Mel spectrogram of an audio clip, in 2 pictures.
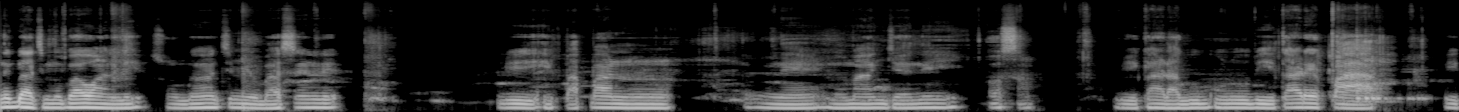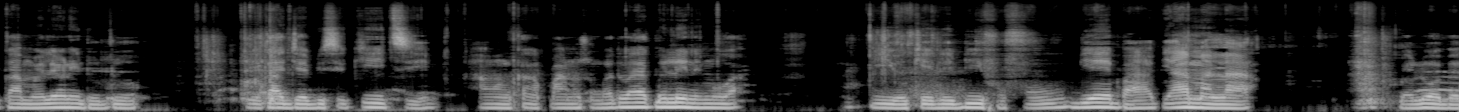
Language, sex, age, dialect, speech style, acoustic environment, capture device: Yoruba, male, 25-34, Nigeria - Ibadan, happy; anxious; nervous; excited, people talking; construction; traffic; music, desktop / Linux / Chrome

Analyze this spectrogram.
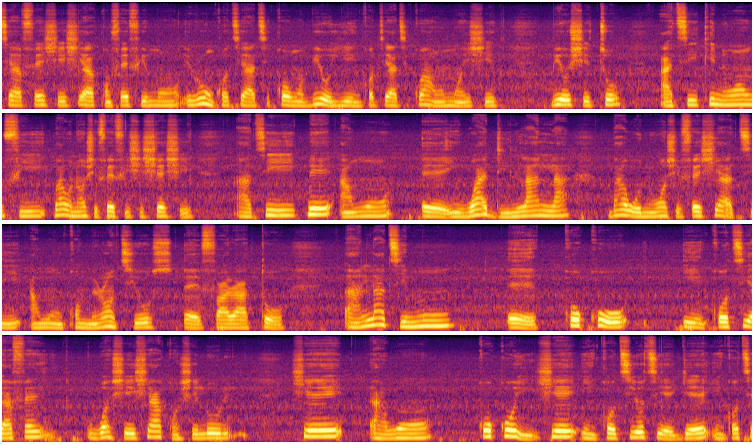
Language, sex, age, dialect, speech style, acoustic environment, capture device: Yoruba, female, 45-54, Nigeria - Lagos Yoruba, relaxed, silence, mobile / Linux / Chrome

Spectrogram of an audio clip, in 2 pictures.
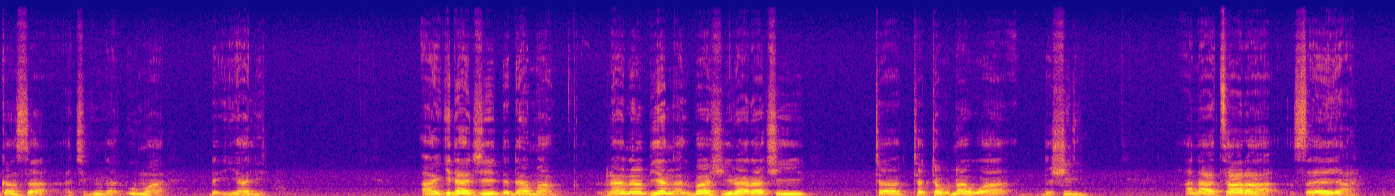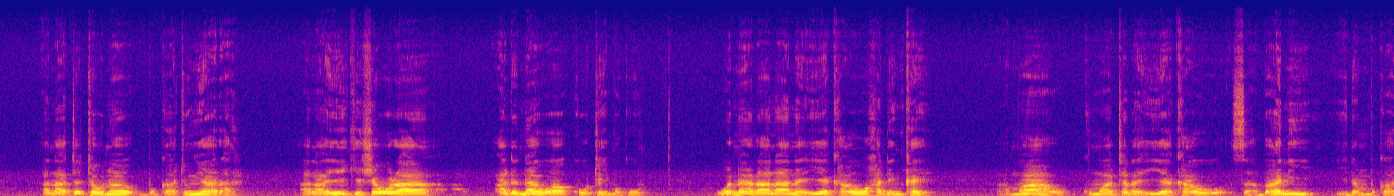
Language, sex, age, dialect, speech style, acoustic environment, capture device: Hausa, male, 25-34, Nigeria - Kano, relaxed, nature, desktop / Windows / Chrome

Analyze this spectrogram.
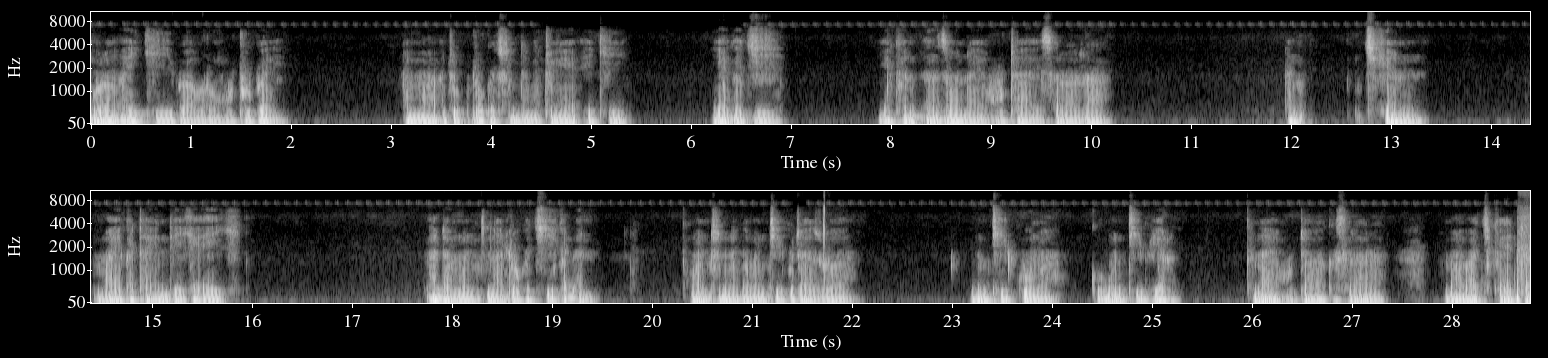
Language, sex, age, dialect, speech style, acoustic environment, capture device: Hausa, male, 25-34, Nigeria - Kano, relaxed; focused, nature; silence, mobile / Linux / Chrome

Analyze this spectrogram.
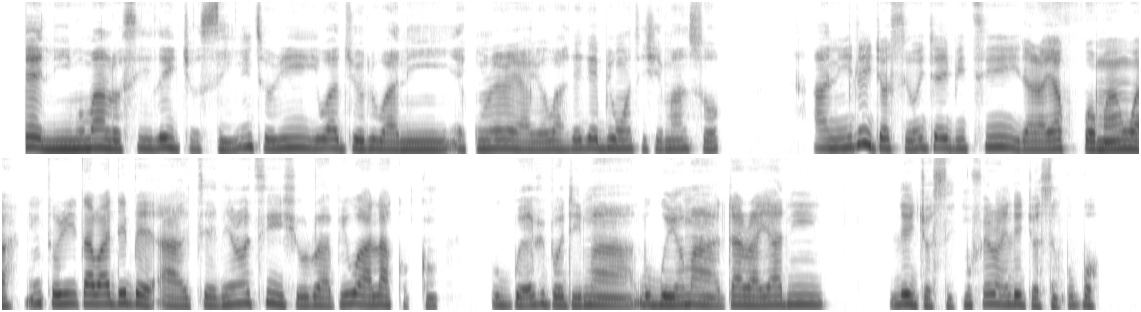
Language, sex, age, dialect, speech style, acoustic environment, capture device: Yoruba, female, 25-34, Nigeria - Lagos Yoruba, focused, nature, mobile / Linux / Chrome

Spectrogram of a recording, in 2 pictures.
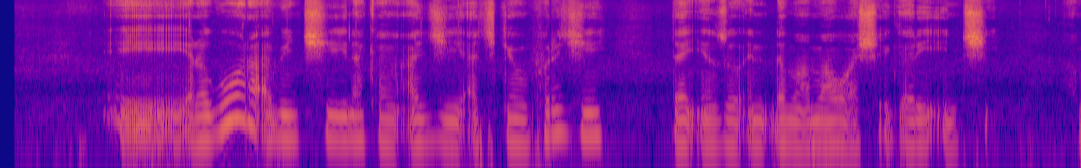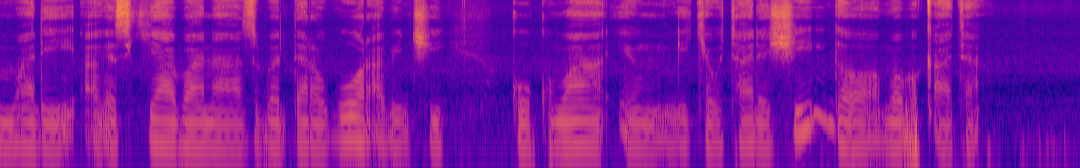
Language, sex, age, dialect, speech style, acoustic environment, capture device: Hausa, male, 35-44, Nigeria - Kano, relaxed; excited, silence; nature, mobile / Linux / Chrome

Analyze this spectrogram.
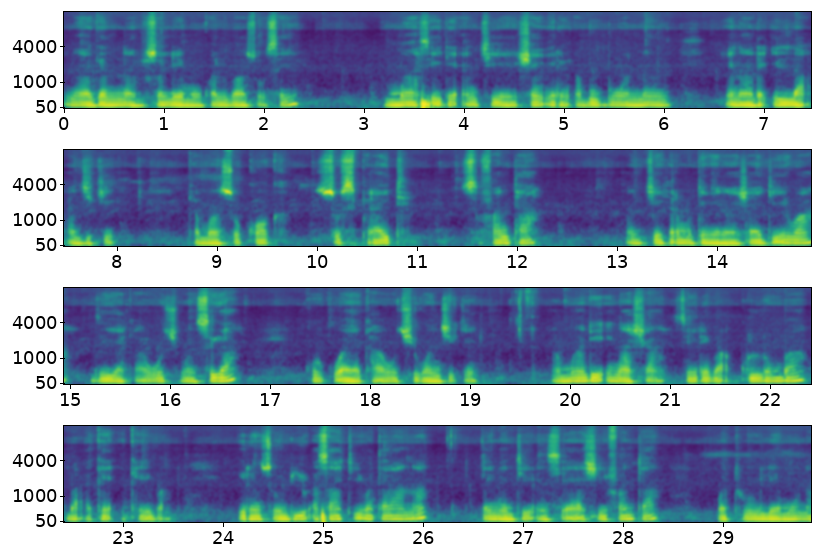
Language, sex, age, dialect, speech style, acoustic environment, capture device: Hausa, male, 18-24, Nigeria - Nigerian Standard, focused; relaxed, nature, mobile / Linux / Chrome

